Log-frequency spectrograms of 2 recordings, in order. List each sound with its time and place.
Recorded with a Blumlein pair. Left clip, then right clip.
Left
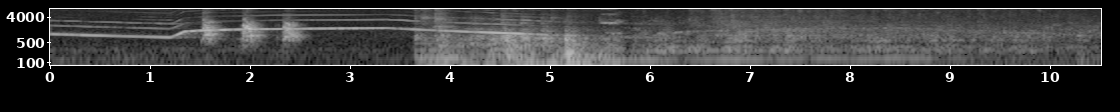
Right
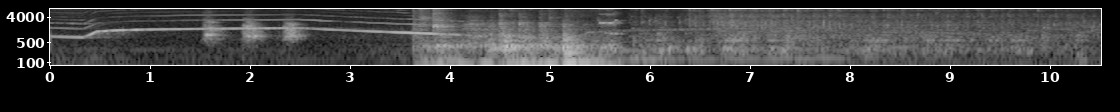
1.5 s a dog barking: 30° left, 6 m; by 2.5 s 20° left, 5.5 m
3.6 s a sliding door: 45° right, 8 m
5.8 s a toilet flushing: 55° right, 5 m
